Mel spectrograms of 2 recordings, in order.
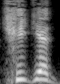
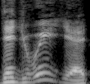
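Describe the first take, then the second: First: The words are squeezed together into two syllables. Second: Each word is said fully and separately.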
